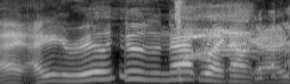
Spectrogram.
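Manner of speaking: put-on high, drawn-out, drunk, about-to-die voice. Redoing a line in character on request: drunk, about-to-die voice. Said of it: "drunk, I'm about to die voice".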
